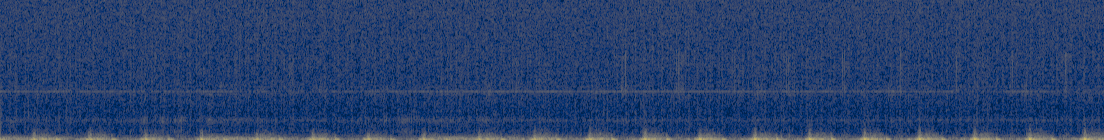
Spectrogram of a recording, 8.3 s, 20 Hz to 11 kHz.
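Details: Heart sounds as pressure on the heart was gradually increased to provoke an arrhythmia: fast heartbeat about 146 a minute with a few uneven gaps between beats; induced arrhythmia.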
